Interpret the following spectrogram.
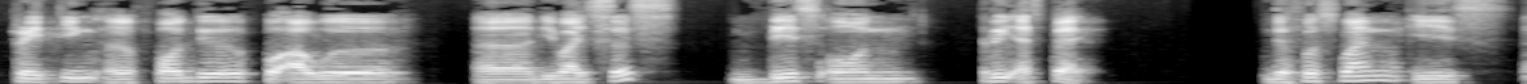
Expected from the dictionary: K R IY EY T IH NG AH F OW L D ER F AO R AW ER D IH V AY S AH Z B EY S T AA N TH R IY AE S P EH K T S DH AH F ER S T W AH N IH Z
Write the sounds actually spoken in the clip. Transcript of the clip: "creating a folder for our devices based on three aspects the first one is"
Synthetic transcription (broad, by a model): K R IY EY T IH NG AH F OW D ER F AO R AW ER D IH V AY S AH S B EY S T AA N T R IY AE S P EH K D AH F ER S T W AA N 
